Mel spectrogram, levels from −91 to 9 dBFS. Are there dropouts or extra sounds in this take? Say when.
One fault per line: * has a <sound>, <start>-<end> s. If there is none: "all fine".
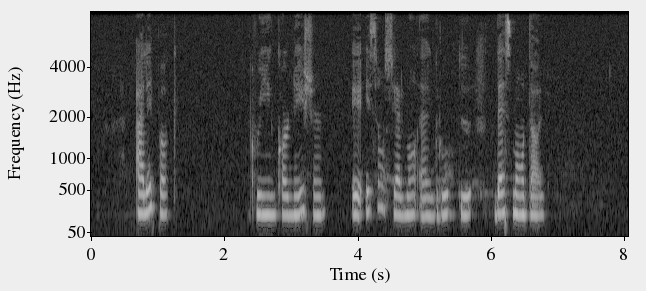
all fine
